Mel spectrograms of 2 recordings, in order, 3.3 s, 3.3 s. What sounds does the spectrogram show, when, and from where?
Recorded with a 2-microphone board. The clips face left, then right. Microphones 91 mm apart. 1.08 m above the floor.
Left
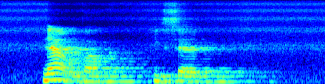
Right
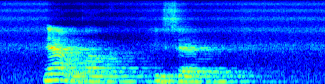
0.4 s a woman speaking: 55° left (ahead or behind), 1.0 m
